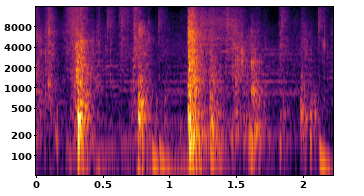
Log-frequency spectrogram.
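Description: Background music with about four dull knocks from cardboard packaging being pulled apart and a foam gimbal case being handled on a table, the first the sharpest.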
